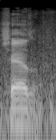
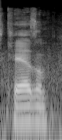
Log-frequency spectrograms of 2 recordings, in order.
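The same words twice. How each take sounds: First: Chasm said as "SHAZ-um" or "CHAZ-um"; soft CH mispronunciation. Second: Chasm said as "KAZ-um"; hard K pronunciation. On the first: Gamer owning up to his old mistake, Chasm with a soft CH. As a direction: open Chasm on a soft sh or ch sound. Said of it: "when I was calling it Chasm". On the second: Gamer accepting a viewer's correction, Chasm with a hard K. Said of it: "Thank you, Murky Man, for correcting my stupidity". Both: Shown as a demonstration.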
